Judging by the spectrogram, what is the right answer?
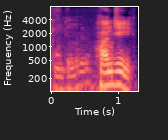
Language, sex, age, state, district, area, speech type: Punjabi, male, 30-45, Punjab, Hoshiarpur, urban, spontaneous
